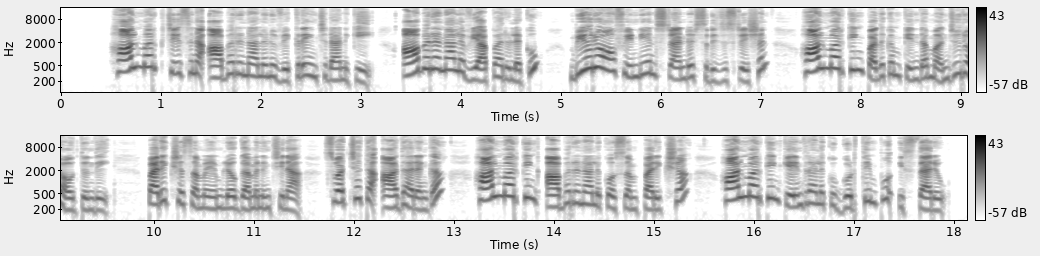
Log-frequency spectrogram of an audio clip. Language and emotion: Telugu, neutral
